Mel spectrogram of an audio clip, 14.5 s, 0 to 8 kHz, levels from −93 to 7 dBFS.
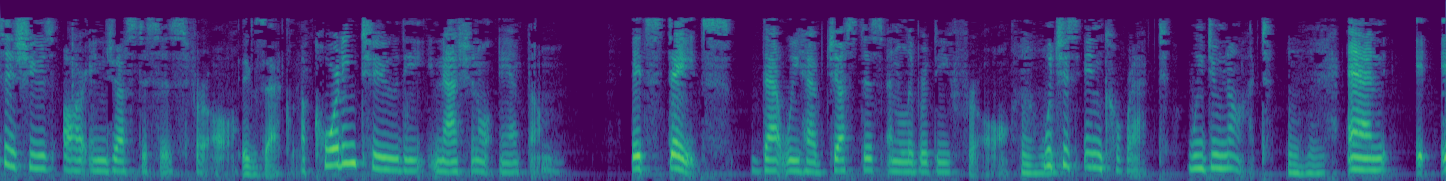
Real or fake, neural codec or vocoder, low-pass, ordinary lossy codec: real; none; 7.2 kHz; MP3, 24 kbps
